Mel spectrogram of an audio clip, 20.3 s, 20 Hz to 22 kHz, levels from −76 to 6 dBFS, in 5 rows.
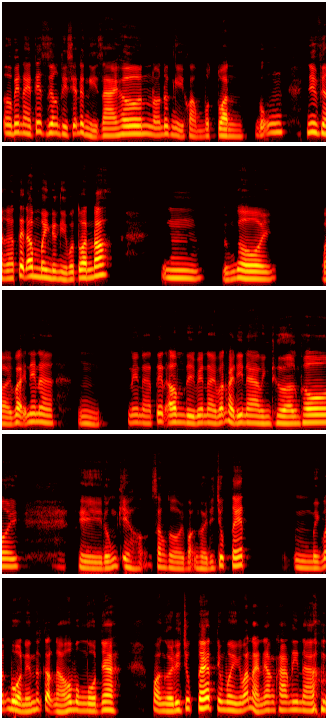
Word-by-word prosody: Ờ, 205 -1 -3
bên 220 +2 0
này 200 -2 -2
Tết 240 +4 -4
Dương 210 +1 -1
thì 185 -2 -4
sẽ 195 +3 -5
được 220 -2 -2
nghỉ 140 -5 -6
dài 155 +3 -1
hơn, 190 +1 +2
nó 165 -2 -4
được 185 +1 -4
nghỉ 155 -5 -7
khoảng 130 -1 -9
1 145 +1 -9
tuần, 140 -4 0 0.2
cũng 225 +2 -5 0.3
như 225 0 +1
việc 205 -3 -1
là 180 +1 -1
Tết 235 +3 +3
Âm 220 -1 +4
mình 200 -2 +2
được 175 - -1
nghỉ 165 -2 -3
1 160 +1 -3
tuần 195 0 +5
đó. 250 +3 +8 0.7
Ừm, 185 -2 -3 0.3
đúng 155 +4 -8
rồi. 170 -2 +3 0.6
Bởi 150 -2 -4
vậy 180 - 0
nên 195 +1 -2
nà, 175 -3 -1 0.3
ừm, 150 -4 -9 0.3
nên 175 0 -8
nà 160 -2 -7
Tết 195 +5 -4
Âm 180 +1 +2
thì 165 -2 0
bên 170 +1 -1
này 170 -2 -2
vẫn 180 +5 -1
phải 180 - +3
đi 170 +2 0
làm 170 -2 -1
bình 155 0 -4
thường 160 0 0
thôi. 180 +1 +3 0.7
Thì 140 -5 -4
đúng, 145 +6 -3
kiểu, 180 -4 -4 0.2
xong 170 -5 -7
rồi 135 -3 -5
mọi 140 - -9
người 135 -2 -6
đi 140 - -10
chúc 200 +5 -2
Tết, 200 +2 +2 0.6
ừm, 150 -3 -7
mình 145 -1 -4
vẫn 190 +3 -4
buồn 185 -6 +6
đến 160 +4 -1
th - - -3
tận - - +2
nà 150 - -1
hôm 180 +6 +2
mùng 175 -3 -2
Một 165 -1 +2
nha. 190 -1 +3 0.4
Mọi 180 -4 +1
người 165 -1 +3
đi 180 +2 +2
chúc 220 +4 -2
Tết 230 +2 +10
nhưng 205 -2 0
mình 175 -2 +1
vẫn 205 +4 +2
phải 195 - +3
nang 185 +4 -2
thang 185 -1 0
đi 190 0 -1
làm, 180 -1 0
175 Hz, 255 wpm, -23 LUFS, 155-190 Hz, 0.7 s, Tết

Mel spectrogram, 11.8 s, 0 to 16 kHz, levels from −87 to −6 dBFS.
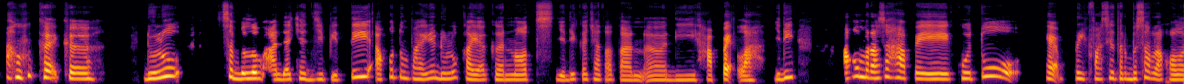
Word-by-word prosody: aku 315 +4 +2
kayak 300 -2 +2
ke, 245 -2 +3 0.4
dulu 305 - +5 0.4
sebelum 260 -5 +5
ada 220 +1 +1
ChatGPT 225 - -1
aku 325 -3 -2
tumpahinnya 260 -3 -2
dulu 255 +3 -2
kayak 210 -4 -1
ke 210 -1 -2
notes 215 +1 -3
jadi 195 +2 -4
ke 225 - -4
catatan, 205 -4 -4
eee, 200 +3 -4
di 195 +1 -6
hapelah 195 -1 +1
jadi, 290 +8 0 0.5
aku 350 - +4
merasa 310 +1 +4
hapeku 250 -2 +2
tuh 365 +9 +1 0.2
kayak 250 -1 -1
privasi 250 -1 -4
terbesarlah 250 0 -1
kalau 215 0 +1
245 Hz, 140 wpm, -22 LUFS, 215-280 Hz, 0.5 s, dulu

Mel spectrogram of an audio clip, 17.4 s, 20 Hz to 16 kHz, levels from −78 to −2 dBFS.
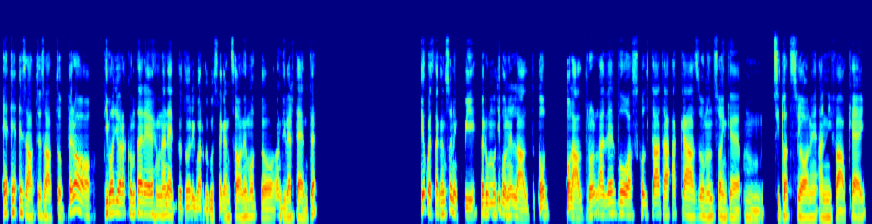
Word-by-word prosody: e - - +3
e 160 0 +2
esatto, 120 -6 0
esatto, 105 -5 -1
però 160 - +3 0.2
ti 150 - 0
voglio 155 +1 +4
raccontare 140 0 +2
un 130 -1 -2
aneddoto 120 -2 0
riguardo 110 -3 -2
questa 105 -1 -3
canzone 105 +1 0
molto, 100 -4 -2
uhm, 125 - -1
divertente 105 -3 0 2.1
io - - +5
questa - - +2
canzone 145 0 0
qui, 110 -1 -2
per 135 - +1
un 140 - 0
motivo 140 +2 0
o - - +4
nell'alt 115 -7 0
to 125 0 +2 0.4
o 115 - +8
l'altro, 110 +3 +1
l'avevo 145 +1 +1
ascoltata 130 0 0
a 135 - -5
caso, 120 -1 +1
non 110 +1 -2
so 115 -1 0
in 100 - -3
che, 95 -2 -2
mhmm, 95 -4 -8 0.3
situazione, 105 -3 0
anni 105 0 -3
fa, 90 -2 +3
okay? 105 - -1
115 Hz, 140 wpm, -22 LUFS, 105-135 Hz, 2.1 s, o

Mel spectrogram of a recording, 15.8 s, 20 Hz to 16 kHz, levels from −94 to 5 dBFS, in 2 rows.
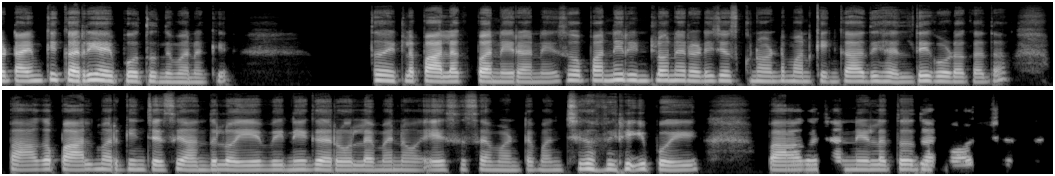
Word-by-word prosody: టైంకి 195 +4 +4
కర్రీ 200 +4 +9
అయిపోతుంది 175 -3 -1
మనకి. 150 -1 -7 1.1
తో - - +1
ఇట్లా 185 0 -1
పాలక్ 170 -1 +6
పన్నీరని. 160 -1 +1
సో, 210 - -1 0.2
పన్నీరింట్లోనే 200 -1 +1
రెడీ 185 0 0
చేసుకున్నాం 185 -1 -3
అంటే, 185 +2 -6
మనకింకా 170 0 -3
అది 180 +1 -3
హెల్తీ 160 +3 0
కూడా 165 -1 +1
కదా! 155 +7 -5 0.5
బాగా 165 +2 0
పాలు 160 +1 +3
మరిగించేసి, 170 0 -1
అందులో 160 +1 -1
ఏ - - +2
వినిగరో, 160 -1 0
లెమనో 155 0 -4 0.2
ఎసేసాము 160 -1 -5
అంటే, 150 +1 -8
మంచిగా 170 +5 -1
విరిగిపోయి 165 -3 -1 0.6
బాగా 160 +2 +1
చన్నీళ్ళతో 165 +1 -1
దాన్ని 165 - -2
వాష్ 170 +3 -5
చేసి 470 -1 -21
170 Hz, 130 wpm, -24 LUFS, 160-185 Hz, 1.1 s, కర్రీ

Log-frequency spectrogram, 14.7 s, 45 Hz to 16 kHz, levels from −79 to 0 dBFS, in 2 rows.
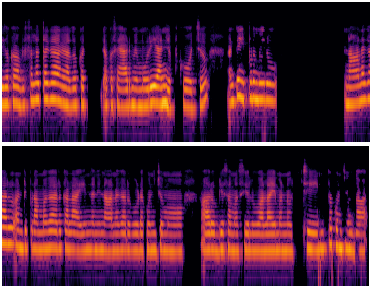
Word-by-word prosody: ఇదొక 225 +1 +3 0.2
విఫలతగా 270 +4 +3
గాదు 215 -1 +1
ఒక 220 0 -2 0.5
ఒక 215 - -5
సాడ్ 205 0 0
మెమొరీ 210 +2 +5
అని 230 +1 +7
జెప్పుకోవచ్చు. 195 +2 -3 0.5
అంటే 250 +5 +3
ఇప్పుడు 285 0 +1
మీరు 270 -1 +3 1.5
నాన్నగారు 265 +4 +2
అంటే 230 -1 -1
ఇప్పుడు 225 -1 -4
అమ్మగారికలా 220 0 -1
అయిందని, 210 +1 -4
నాన్నగారు 200 +1 -3
గూడా 205 0 -2
కొంచెము 205 -1 -3 0.7
ఆరోగ్య 205 0 0
సమస్యలు 205 0 -3
అలా 200 0 +1
ఏమన్నా 200 0 -3
ఒచ్చి 215 +4 -3 0.3
ఇంకా 220 +4 -3
కొంచెం 220 -1 +1
బా 200 0 -1
215 Hz, 115 wpm, -23 LUFS, 205-225 Hz, 1.5 s, అని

